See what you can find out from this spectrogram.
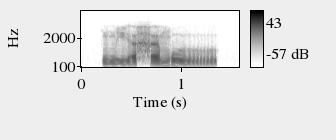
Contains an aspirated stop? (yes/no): no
